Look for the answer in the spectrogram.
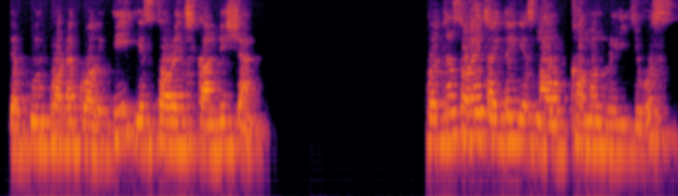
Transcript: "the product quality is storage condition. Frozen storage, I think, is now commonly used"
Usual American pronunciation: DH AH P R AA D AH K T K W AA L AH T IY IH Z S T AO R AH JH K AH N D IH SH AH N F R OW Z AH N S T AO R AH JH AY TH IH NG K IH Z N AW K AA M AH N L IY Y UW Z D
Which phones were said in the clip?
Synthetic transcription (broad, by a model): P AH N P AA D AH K K W AA L AH T IY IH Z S T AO R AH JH K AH N D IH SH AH N P R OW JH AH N S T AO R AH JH AY T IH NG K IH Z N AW K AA M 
